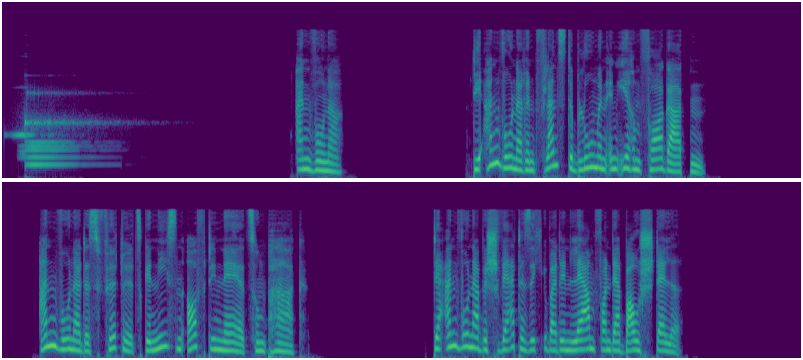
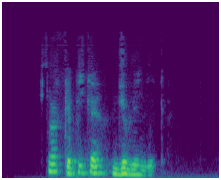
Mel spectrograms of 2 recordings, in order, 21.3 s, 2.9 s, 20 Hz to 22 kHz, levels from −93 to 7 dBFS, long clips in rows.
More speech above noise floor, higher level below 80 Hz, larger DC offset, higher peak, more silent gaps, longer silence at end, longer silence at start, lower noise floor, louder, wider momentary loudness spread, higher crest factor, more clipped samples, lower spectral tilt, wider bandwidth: first, over 65 dB vs 47 dB; about the same, -54 dBFS vs -52 dBFS; neither; second, -10 dBFS vs -2 dBFS; first, 2.58-2.64 s, 3.75-3.81 s, 4.90-4.99 s, 6.10-6.16 s, 9.76-9.87 s, 10.98-11.04 s, 15.03-15.12 s, 16.23-16.29 s vs none; first, 1.65 s vs 0.9 s; second, 0.15 s vs 0.6 s; first, under -90 dBFS vs -65 dBFS; second, -26 LUFS vs -19 LUFS; about the same, 10 LU vs 9 LU; about the same, 18 dB vs 18 dB; neither; second, -4.5 dB/octave vs -11 dB/octave; first, 11.5 kHz vs 4.3 kHz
